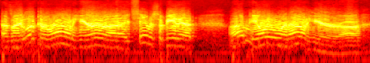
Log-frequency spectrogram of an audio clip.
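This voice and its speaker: A man's voice: sits high, big pitch swings, moderate pace, sharp tone, exaggerated voice, poor audio. A man playing a nervous, bumbling correspondent who hesitates and stammers in a parody radio news report. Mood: uneasy. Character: nervous, bumbling male field correspondent at a launch pad.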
